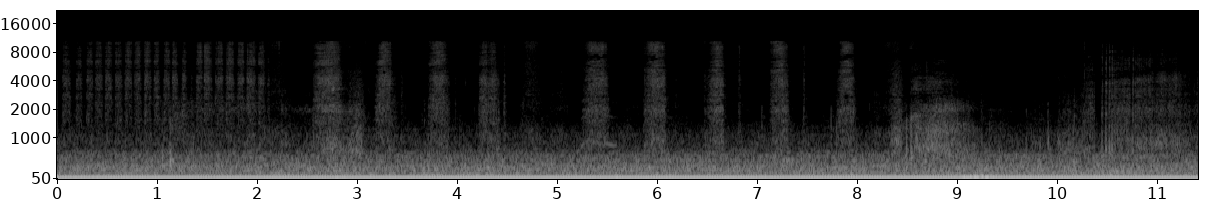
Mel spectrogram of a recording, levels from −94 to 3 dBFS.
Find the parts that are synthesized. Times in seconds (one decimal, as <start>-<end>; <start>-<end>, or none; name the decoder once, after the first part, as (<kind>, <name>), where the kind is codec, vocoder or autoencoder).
none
